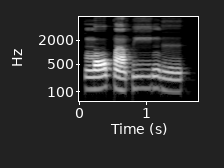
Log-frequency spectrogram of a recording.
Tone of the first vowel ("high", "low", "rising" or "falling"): rising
